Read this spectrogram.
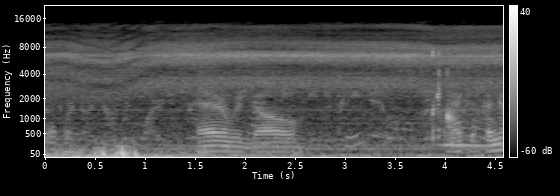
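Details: Girl with a pharyngeal flap giving complete velopharyngeal closure, though slightly low; hoarse voice from left unilateral vocal fold paralysis, attributed to prolonged intubation and/or thoracic surgery for patent ductus arteriosus repair.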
